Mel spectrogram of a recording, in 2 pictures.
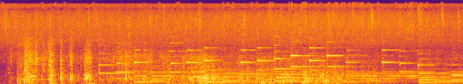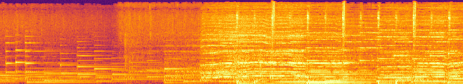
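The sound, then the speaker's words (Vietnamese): Steady rain falls beneath a melodic instrumental backing, with rumbles of thunder; the music swells louder and fuller near the end while the rainy hiss continues throughout. “Giờ đây, nhìn những hạt mưa ngoài kia, lòng lại chạnh buồn, tiếc nuối cho những ngày xưa khờ khạo.”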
